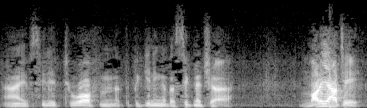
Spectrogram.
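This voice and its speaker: A man's voice: fairly low pitch, big pitch swings, quick pace, husky. An actor voicing a brilliant, wry detective in a 1940s radio play, dry and theatrical in his delivery. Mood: intent. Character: brilliant, wry male detective, sharp and amused. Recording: dull lo-fi old radio recording.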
